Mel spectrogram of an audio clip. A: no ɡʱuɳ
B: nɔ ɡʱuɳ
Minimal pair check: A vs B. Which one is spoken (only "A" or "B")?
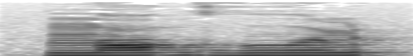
B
